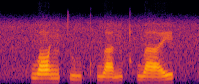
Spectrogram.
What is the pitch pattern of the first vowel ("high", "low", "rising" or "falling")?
high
